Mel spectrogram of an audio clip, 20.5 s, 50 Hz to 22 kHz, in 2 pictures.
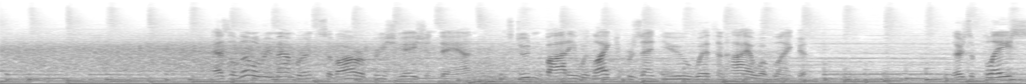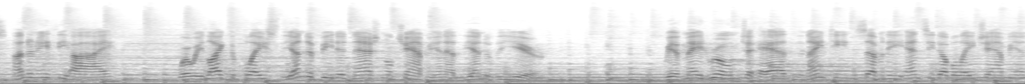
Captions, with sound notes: [crowd applauses] [announcer's voice] - As a little remembrance of our... appreciation, Dan, the student body would like to present you with an Iowa blanket. There's a place underneath the "I"... where we'd like to place the undefeated national champion at the end of the year. We have made room to add the 1970 NCAA Champion...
